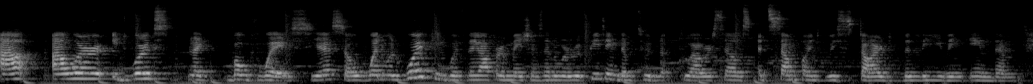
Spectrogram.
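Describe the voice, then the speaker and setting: Music plays in the background as a woman with a Polish accent speaks at medium pitch and a fairly slow pace, with ordinary pitch variation and hardly any pauses. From Poland. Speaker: spiritual self-help vlogger. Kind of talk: casual talk to camera. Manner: occasionally halting.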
